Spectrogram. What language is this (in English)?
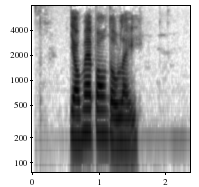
Cantonese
